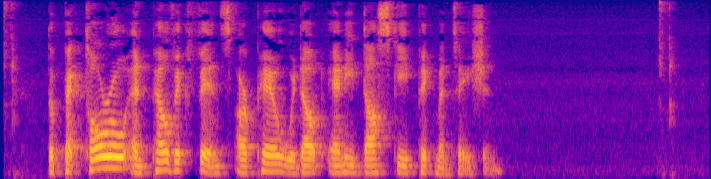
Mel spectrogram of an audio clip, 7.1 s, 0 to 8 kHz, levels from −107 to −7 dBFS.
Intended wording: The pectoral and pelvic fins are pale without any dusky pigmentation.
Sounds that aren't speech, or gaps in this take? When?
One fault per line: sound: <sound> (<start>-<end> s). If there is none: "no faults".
no faults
